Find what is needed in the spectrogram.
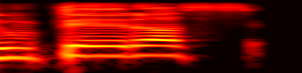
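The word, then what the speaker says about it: uterus: यूटेरस ऐसे लिखाएगा यूटेरस।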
